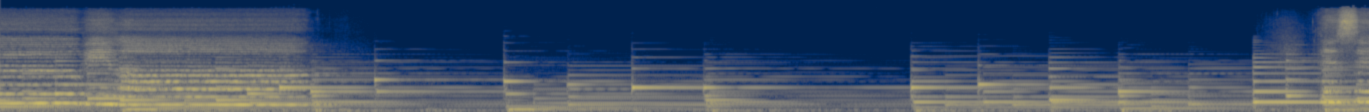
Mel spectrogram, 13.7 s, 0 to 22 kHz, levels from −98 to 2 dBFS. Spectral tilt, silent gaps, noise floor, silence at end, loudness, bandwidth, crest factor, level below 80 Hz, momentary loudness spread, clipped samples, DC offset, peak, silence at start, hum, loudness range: -5 dB/octave; none; -51 dBFS; 0 s; -27 LUFS; 17 kHz; 18 dB; -48 dBFS; 19 LU; under 0.1%; under 0.1%; -10 dBFS; 0 s; none; 11 LU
